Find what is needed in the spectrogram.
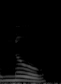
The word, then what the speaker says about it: know: Le verbe savoir, to know, là on ne prononce ni le K ni le W.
